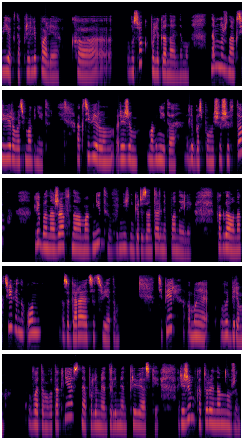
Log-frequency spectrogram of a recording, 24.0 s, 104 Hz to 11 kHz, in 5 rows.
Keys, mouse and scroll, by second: 9.1 shift+Tab, 14.5-16.9 drag, 18.9-23.9 drag.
